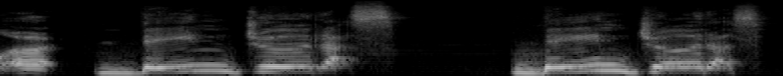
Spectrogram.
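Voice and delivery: डेंजरस said slowly, syllable by syllable: डें-ज-रस; split into syllables. Shown as a demonstration. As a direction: break डेंजरस into its three parts, slowly. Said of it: "तीन टुकड़े बन रहे हैं इस word के".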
